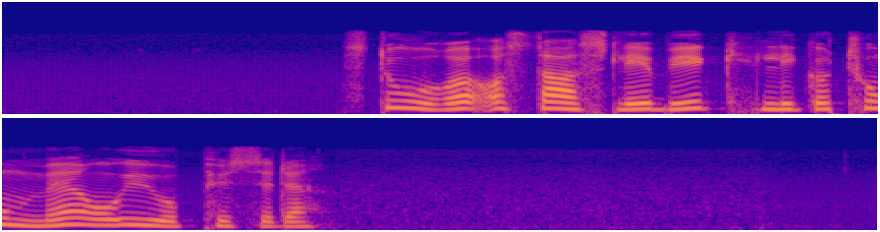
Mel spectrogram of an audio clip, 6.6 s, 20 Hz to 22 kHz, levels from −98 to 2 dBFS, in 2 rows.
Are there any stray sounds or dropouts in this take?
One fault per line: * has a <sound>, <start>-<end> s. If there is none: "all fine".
all fine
